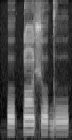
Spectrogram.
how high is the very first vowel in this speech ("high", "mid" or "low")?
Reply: mid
